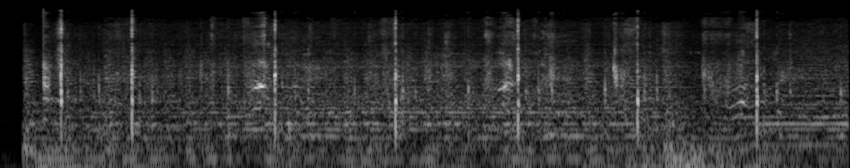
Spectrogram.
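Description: Tennis ball struck with rackets in a rally on a clay court: sharp single hits, roughly one every one to one and a half seconds, over background music and voices.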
